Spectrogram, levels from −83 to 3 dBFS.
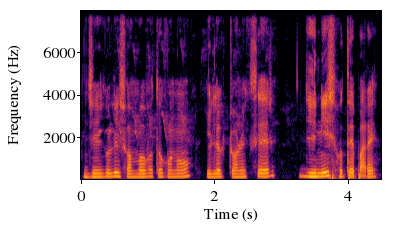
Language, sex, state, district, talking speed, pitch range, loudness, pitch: Bengali, male, West Bengal, Alipurduar, 95 wpm, 150-165 Hz, -17 LUFS, 155 Hz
